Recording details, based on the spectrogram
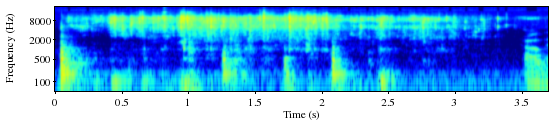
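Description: Cooked slow-cooker jambalaya of chicken, sausage and shrimp is strained at a kitchen sink, with irregular splashes and trickles of liquid into a bowl, fairly quiet and close.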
